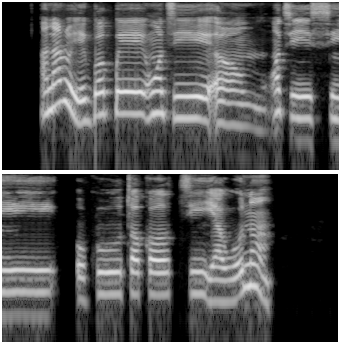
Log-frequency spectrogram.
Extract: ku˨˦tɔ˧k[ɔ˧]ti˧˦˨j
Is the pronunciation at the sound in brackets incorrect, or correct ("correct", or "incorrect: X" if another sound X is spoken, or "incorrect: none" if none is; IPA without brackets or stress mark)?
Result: correct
